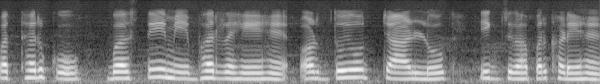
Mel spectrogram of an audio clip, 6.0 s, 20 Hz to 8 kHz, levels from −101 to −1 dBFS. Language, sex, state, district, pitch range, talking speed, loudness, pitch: Hindi, female, Bihar, Vaishali, 215-245 Hz, 150 wpm, -15 LUFS, 225 Hz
